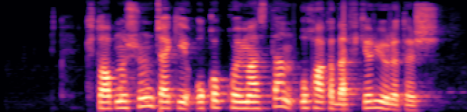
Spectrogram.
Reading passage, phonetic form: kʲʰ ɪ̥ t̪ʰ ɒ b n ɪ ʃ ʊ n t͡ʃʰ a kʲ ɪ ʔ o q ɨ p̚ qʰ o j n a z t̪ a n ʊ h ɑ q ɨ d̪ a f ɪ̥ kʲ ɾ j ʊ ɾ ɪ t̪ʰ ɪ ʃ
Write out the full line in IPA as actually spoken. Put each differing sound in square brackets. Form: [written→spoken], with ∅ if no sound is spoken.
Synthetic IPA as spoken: kʲʰ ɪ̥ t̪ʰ ɒ b n ɪ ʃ ʊ n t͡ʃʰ a kʲ ɪ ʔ o q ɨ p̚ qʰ o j [n→m] a [z→s] t̪ a n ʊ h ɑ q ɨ d̪ a f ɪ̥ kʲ ɾ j ʊ ɾ ɪ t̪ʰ ɪ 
